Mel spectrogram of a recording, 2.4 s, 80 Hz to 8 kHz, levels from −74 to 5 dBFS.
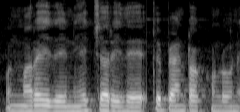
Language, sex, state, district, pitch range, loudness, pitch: Kannada, female, Karnataka, Gulbarga, 125-135 Hz, -17 LUFS, 130 Hz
